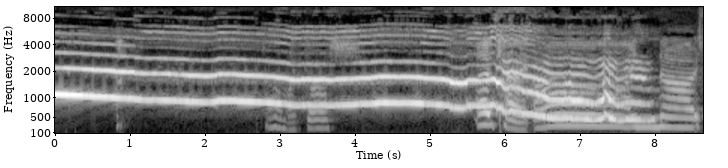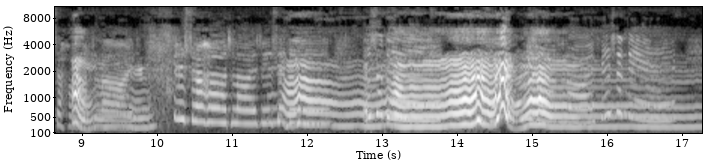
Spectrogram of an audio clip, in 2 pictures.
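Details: Rescue dog singing indoors with drawn-out howls: a long steady tone gliding slowly downward, then wavering, yodelling howls with quick pitch bends and short breaks, lasting over ten seconds.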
